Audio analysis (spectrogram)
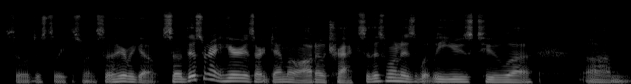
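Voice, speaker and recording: Gravelly man giving a livestream tutorial. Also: mid-range voice, dry recording. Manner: halting, thinking aloud. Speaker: livestream host and game developer. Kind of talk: unscripted software tutorial livestream.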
